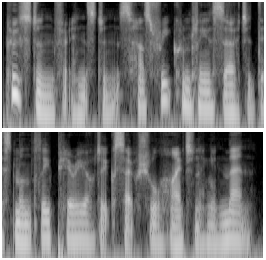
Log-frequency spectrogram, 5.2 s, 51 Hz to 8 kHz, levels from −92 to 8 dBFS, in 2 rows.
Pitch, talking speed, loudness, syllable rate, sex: 105 Hz, 150 wpm, -19 LUFS, 5.1 syllables/s, male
